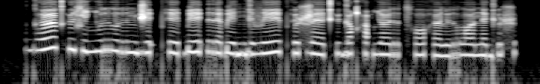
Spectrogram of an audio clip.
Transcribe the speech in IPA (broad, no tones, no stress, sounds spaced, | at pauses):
ɡʱ œː kʰ ʉ ɕ e ʎ u r l u r n d͡ʒ e ʔ pʰ eː ɓ eː ʔ r ɛ ɓ eː ɡ ŋ ɡ e v eː pʰ ø ʂ ʐ ɛː kʰ y ɡ y qʰ ʉ ʔ ʎ œː r t͡sʰ ɔ h œ l ʉ r lˠ œː n ɛ ɡ ʔ y ʂ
